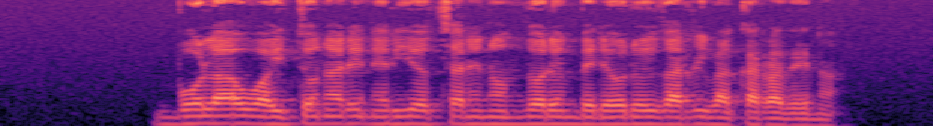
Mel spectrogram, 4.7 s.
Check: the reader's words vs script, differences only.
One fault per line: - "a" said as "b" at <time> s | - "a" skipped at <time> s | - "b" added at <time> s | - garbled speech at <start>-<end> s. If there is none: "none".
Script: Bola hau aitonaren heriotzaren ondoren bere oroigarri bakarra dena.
none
